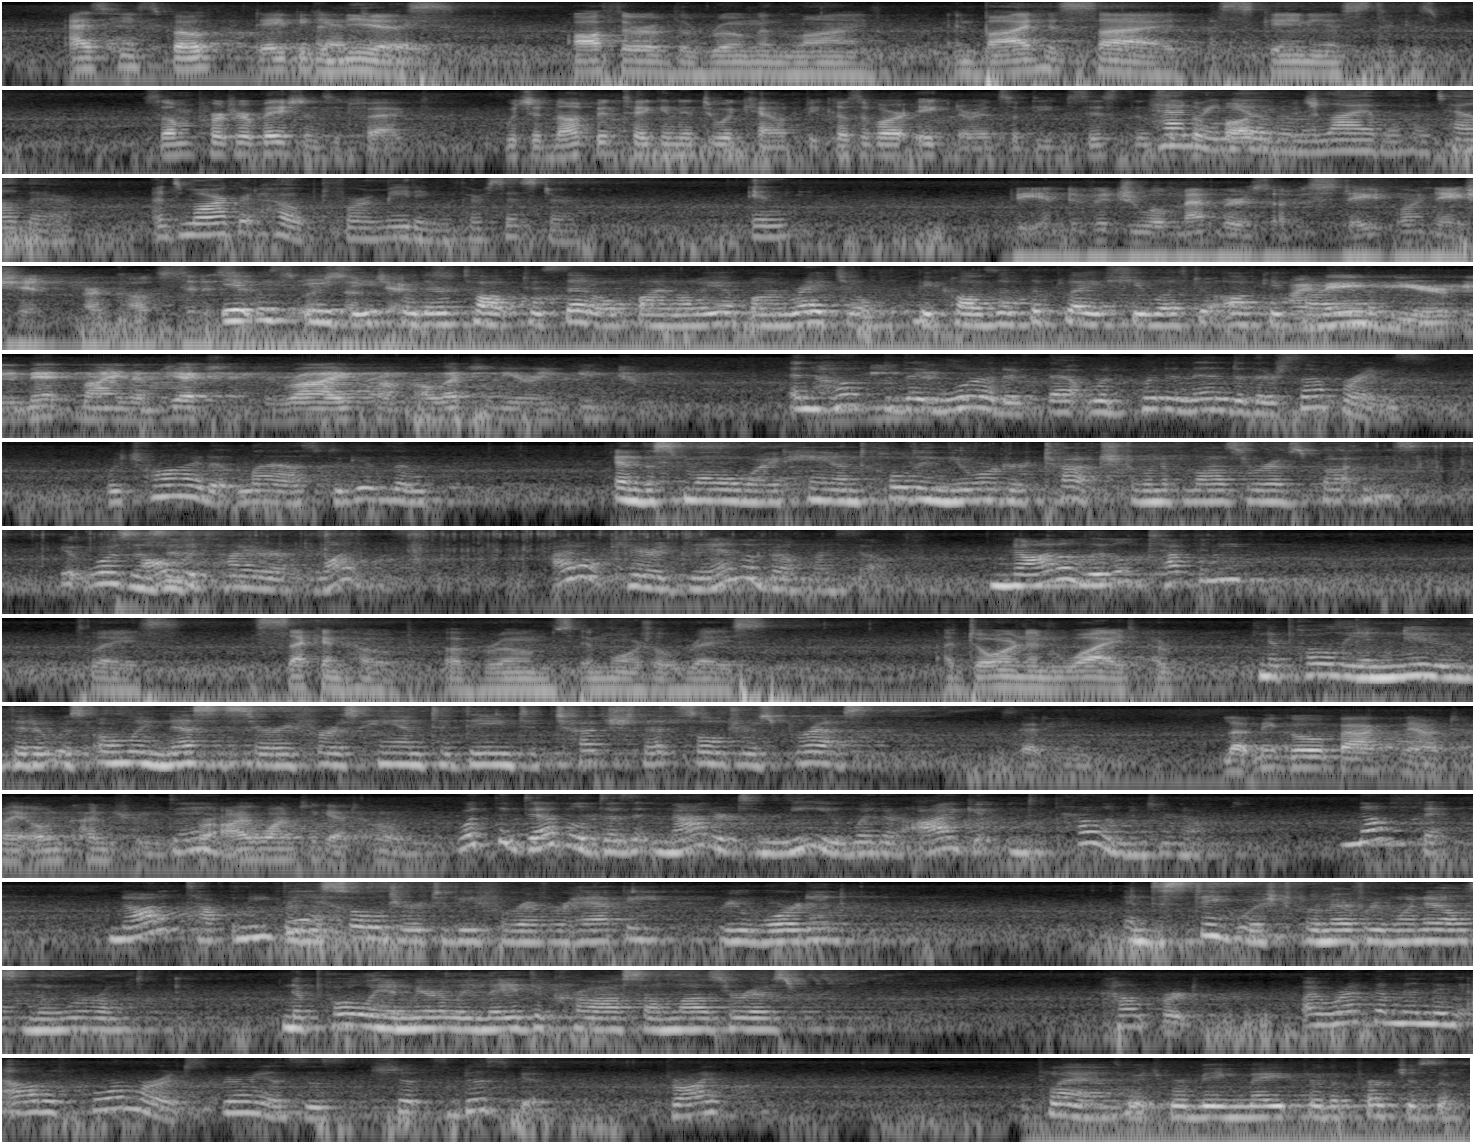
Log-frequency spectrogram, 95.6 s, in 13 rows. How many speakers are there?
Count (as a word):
ten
